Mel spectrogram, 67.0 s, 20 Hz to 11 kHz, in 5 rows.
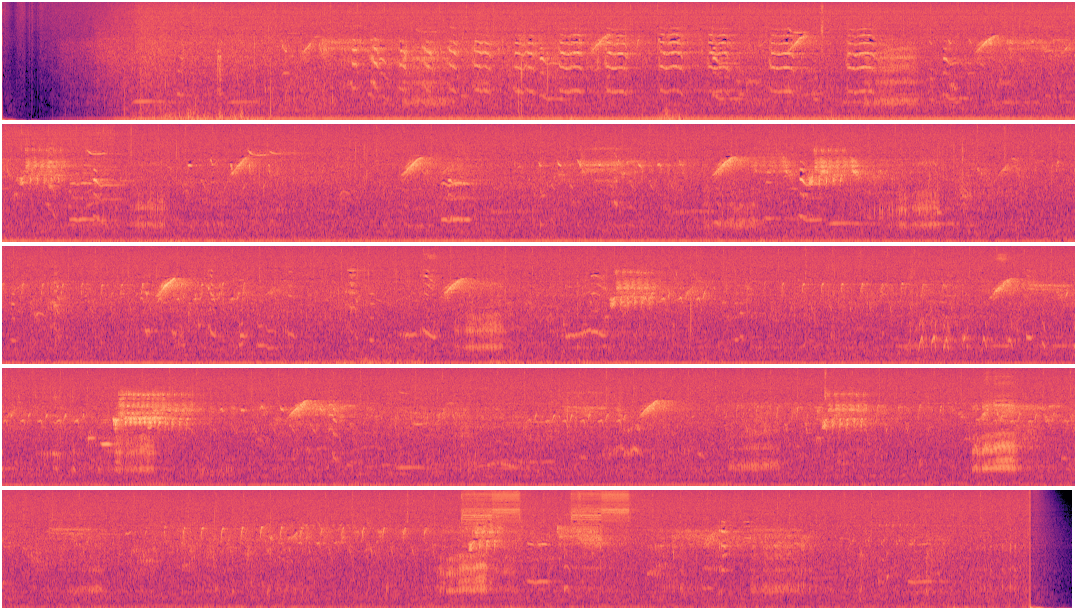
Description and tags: assorted birds recorded at St. Marks Wildlife Refuge in north Florida - morning, March 17, 2015
I just used a Sansa Clip + MP3 player to record, & edited on a Traction T-3 DAW. I normalized, added a touch of verb & ran it through a mastering plug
